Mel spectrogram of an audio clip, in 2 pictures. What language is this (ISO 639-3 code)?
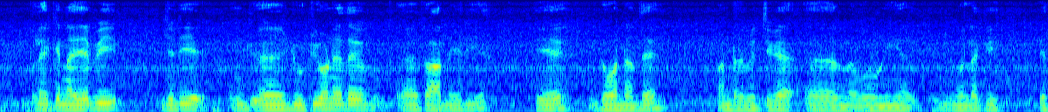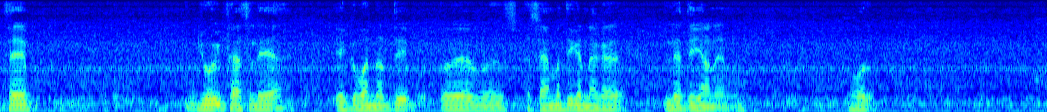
doi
